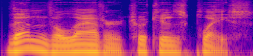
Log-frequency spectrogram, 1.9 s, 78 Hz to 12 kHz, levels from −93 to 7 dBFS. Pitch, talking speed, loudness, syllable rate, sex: 105 Hz, 190 wpm, -17 LUFS, 4.5 syllables/s, male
